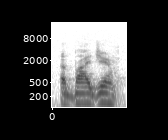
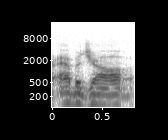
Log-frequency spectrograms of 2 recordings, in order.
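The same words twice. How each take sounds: First: Abijah said a-BYE-juh, stress on BYE; one way to say Abijah. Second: Abijah said AB-uh-jah, stress on AB, open jah; the other way to say Abijah. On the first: Bible teacher giving one pronunciation of the name, a-BYE-juh. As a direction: say Abijah as a-BYE-juh with a weak last syllable. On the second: Bible teacher giving the other pronunciation, AB-uh-jah. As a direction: say Abijah as AB-uh-jah, ending on a full jah. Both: Shown as a demonstration. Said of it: "So whether you say".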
